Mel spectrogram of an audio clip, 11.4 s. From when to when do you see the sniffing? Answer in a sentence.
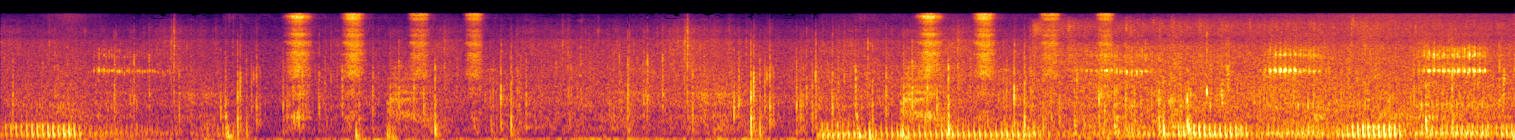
The sniffing can be heard from 1.6 to 3.9 s and from 6.4 to 8.5 s.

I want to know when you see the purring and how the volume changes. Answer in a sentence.
The purring can be heard briefly from 0.0 to 1.8 s; and from 6.1 to 11.3 s, getting louder.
